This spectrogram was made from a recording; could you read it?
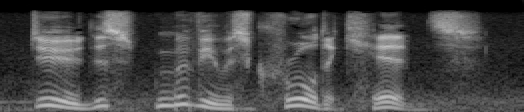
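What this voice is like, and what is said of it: Impersonation of a co-host's voice. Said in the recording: “That's a really good impersonation of me. That's great. Yeah. That's exactly what I sound like.”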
